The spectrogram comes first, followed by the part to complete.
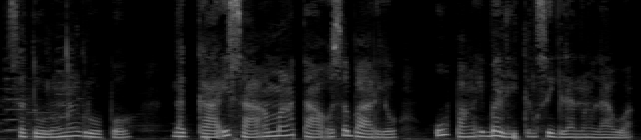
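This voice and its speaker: A woman's voice: medium pitch, measured pace, dark tone, husky, no echo, faint music behind. A woman narrating a radio drama from a script as a storyteller.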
